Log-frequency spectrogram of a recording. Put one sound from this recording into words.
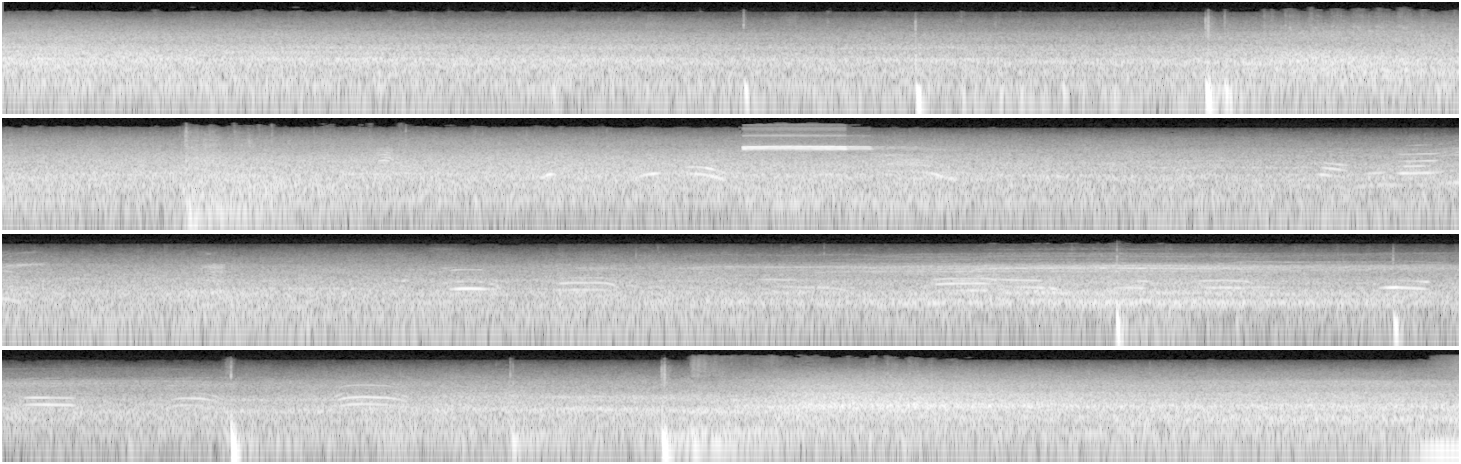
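A stadium crowd murmurs and chants steadily.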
